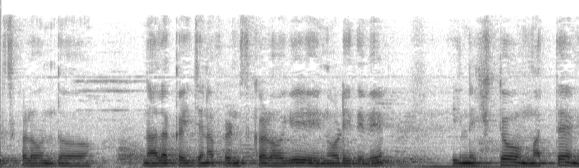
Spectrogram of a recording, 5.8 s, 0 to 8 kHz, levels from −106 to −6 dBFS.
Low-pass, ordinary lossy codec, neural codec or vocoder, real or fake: 7.2 kHz; MP3, 64 kbps; none; real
